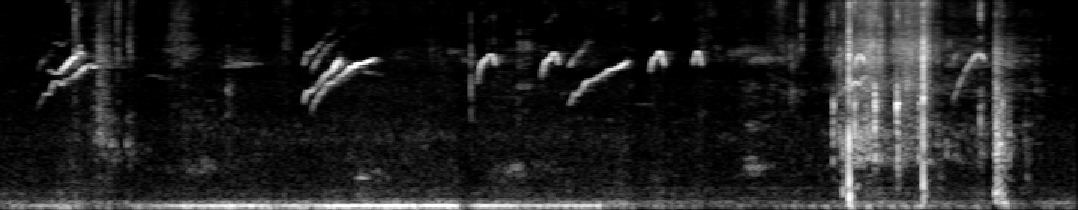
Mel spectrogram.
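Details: Two-day-old Common Moorhen chick, captive and being taught to eat feed, utters a run of rising, whistled upslurred peeps, then brief clatter and rustling noises.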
